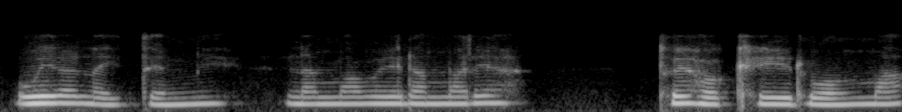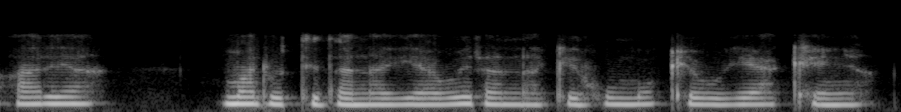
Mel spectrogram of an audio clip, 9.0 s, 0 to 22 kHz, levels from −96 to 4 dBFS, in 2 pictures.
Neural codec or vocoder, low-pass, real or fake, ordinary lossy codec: codec, 16 kHz, 8 kbps, FunCodec, trained on LibriTTS, 25 frames a second; 7.2 kHz; fake; Opus, 16 kbps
